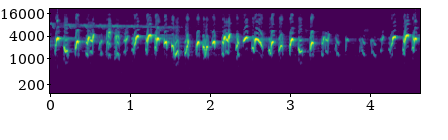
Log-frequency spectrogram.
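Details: Decoy streak-eared bulbul, February 2021, delivering a continuous, fast stream of sharp chirps and short warbled notes that rise and fall quickly, about eight notes per second, over a faint thin high whistle.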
